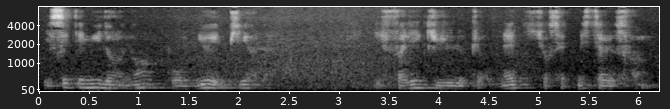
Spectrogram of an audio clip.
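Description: A man narrating a scripted audio drama as a storyteller, in measured short phrases. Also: on the low side, a little hiss or hum, low-quality recording. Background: music.

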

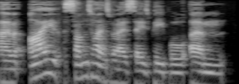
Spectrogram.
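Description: A man's voice: mid-range voice, expressive, normal speed, fairly bright tone. A man hosting a casual interview, speaking politely and tentatively, with rambling questions. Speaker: podcast host.

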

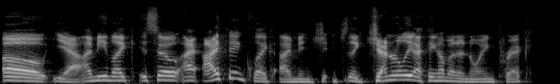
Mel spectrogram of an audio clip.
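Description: A man from the Midwest hosting a casual podcast, with a nasal voice, rambling and excitable, rising high when he gets worked up. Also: moderate pace. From American Midwest. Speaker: podcast host.

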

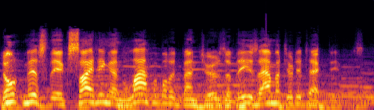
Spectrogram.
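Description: A man's voice: high voice, sing-song, fast talker, dull audio, over music. A man doing polished, emphatic 1940s-style radio announcing and scripted sales copy.

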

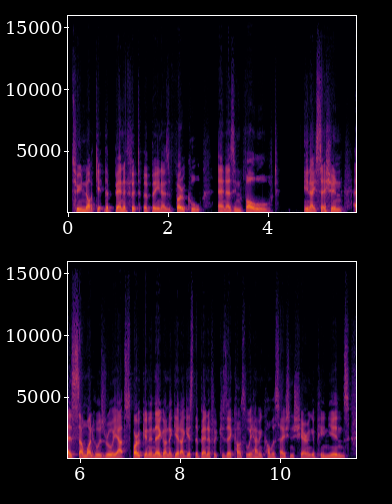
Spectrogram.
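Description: A man talks through accessible design at an easy podcast pace, pausing on ums and restarting his thoughts. His voice sits fairly low, and the recording is dry and close with little room sound. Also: dry recording. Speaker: guest expert on accessible design. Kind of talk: conversational podcast explanation.

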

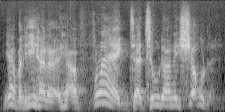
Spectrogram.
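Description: A man's voice: high-pitched, expressive, normal speed, husky. An actor playing a cornered, nervous small-time young man, hesitant and defensive, in an old-time radio drama. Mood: frightened, evasive. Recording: dull, lo-fi old radio recording.

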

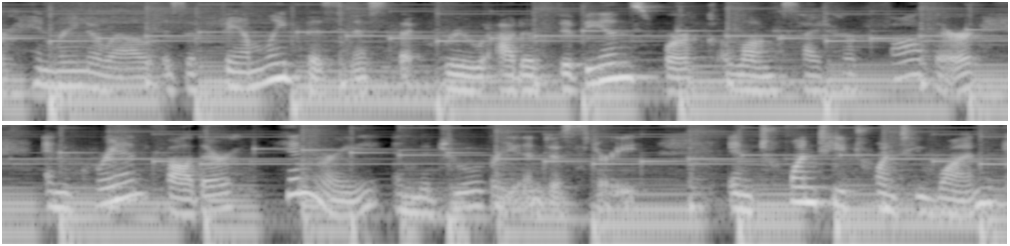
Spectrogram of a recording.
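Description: A young adult woman hosting a podcast interview, reading an introduction and reacting with upbeat, effusive enthusiasm. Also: sits low. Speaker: podcast host.

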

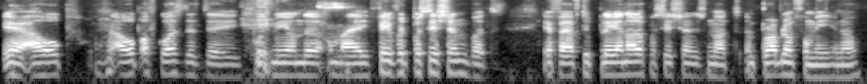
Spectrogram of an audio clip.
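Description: Halting footballer man, flat voice. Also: mid-range voice, dry recording, rough recording. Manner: halting, restarts often, simple phrasing. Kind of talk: interview answers.

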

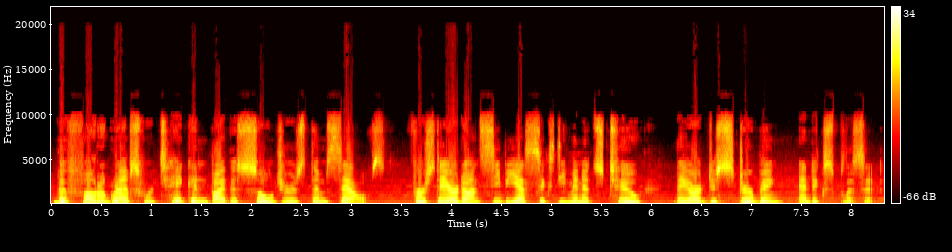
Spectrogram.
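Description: A woman reads a scripted news report in a mid-pitched voice. Her phrasing is grave and measured out item by item, with faint music underneath.

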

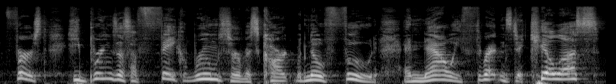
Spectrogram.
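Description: A brash woman character performed by a man in an audiobook. The voice is pushed higher and louder than plain narration, with blunt, exclamatory complaining. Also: expressive, a little fast, husky. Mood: indignant.

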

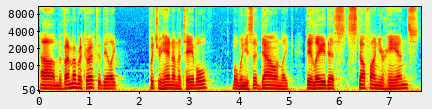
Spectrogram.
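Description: A man's voice: medium pitch, little pitch movement, normal speed. Rambling, chatty male interview host. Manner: rambling, reminiscing with many "like"s. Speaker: show host. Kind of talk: casual interview chat.

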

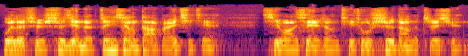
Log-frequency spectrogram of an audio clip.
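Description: Officious prosecutor in a radio play, super sharp forceful voice, bit raspy, formal. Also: male voice, mid-range voice, normal speed. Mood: formal, brisk. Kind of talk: radio drama acting.

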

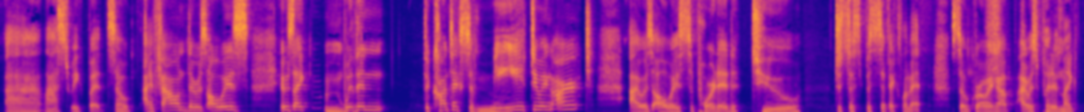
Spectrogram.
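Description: A woman's voice: on the low side, creaky, dry recording, studio quality. A young woman from Canada, a guest talking casually in an interview with plenty of "like" and "um". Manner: chatty, many fillers like "like" and "um". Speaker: guest, writer.

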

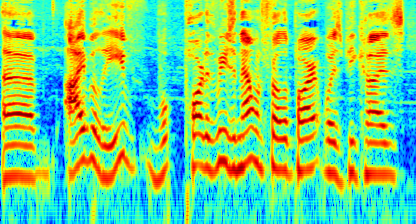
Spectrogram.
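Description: A man's voice: high-pitched, moderate pace, soft background music. A man in his fifties chatting casually as a podcast co-host, explaining things in a conversational way. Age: 50s. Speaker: podcast co-host, regular guest. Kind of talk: casual chat. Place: radio studio.

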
